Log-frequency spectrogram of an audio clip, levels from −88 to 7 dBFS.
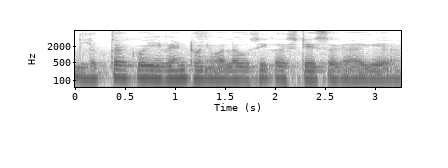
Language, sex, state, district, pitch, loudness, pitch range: Hindi, male, Uttar Pradesh, Hamirpur, 115 Hz, -37 LUFS, 110-125 Hz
